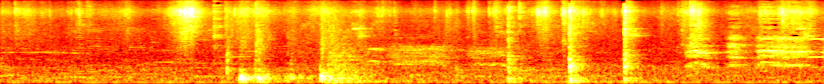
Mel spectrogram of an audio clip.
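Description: Chickens clucking in a few short, sharp calls about two and four seconds in, with a rooster starting to crow near the end.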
